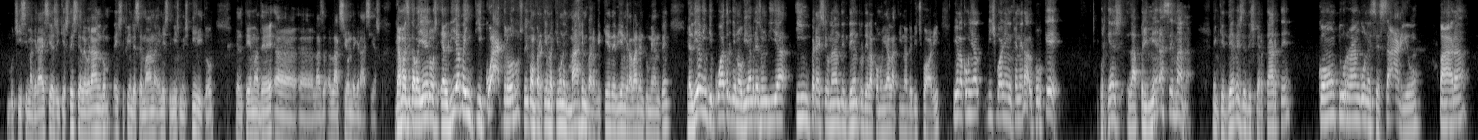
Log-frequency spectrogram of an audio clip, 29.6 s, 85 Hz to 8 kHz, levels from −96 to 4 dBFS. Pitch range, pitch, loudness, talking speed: 115-160 Hz, 135 Hz, -20 LUFS, 170 wpm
